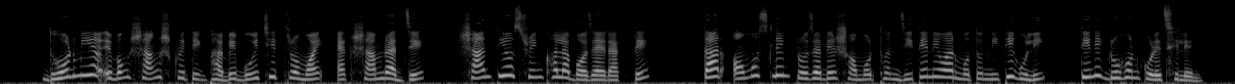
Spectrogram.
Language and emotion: Bengali, neutral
